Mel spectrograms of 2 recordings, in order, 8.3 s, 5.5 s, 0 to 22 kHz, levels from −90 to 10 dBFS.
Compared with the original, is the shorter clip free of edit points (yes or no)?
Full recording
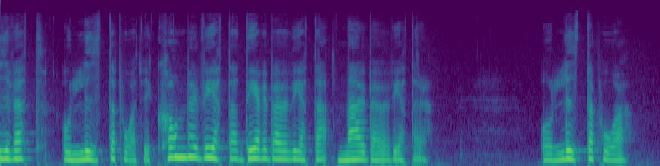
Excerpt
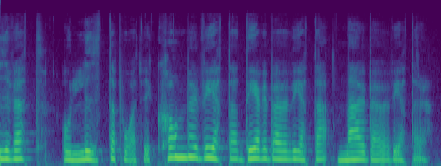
yes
